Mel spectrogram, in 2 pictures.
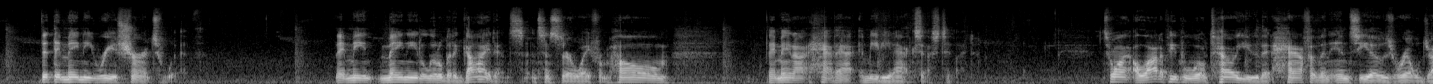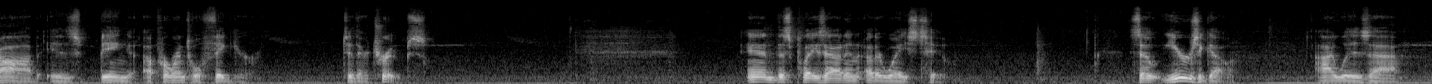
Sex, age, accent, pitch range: male, 40-59, American, 75-100 Hz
